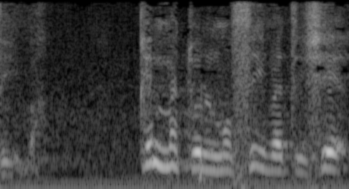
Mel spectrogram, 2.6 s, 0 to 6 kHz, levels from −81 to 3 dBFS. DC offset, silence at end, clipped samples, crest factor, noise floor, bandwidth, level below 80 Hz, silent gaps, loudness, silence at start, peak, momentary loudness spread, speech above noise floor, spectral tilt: 0.2%; 0 s; under 0.1%; 16 dB; -50 dBFS; 6 kHz; -54 dBFS; none; -29 LUFS; 0 s; -14 dBFS; 17 LU; 22 dB; -4 dB/octave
